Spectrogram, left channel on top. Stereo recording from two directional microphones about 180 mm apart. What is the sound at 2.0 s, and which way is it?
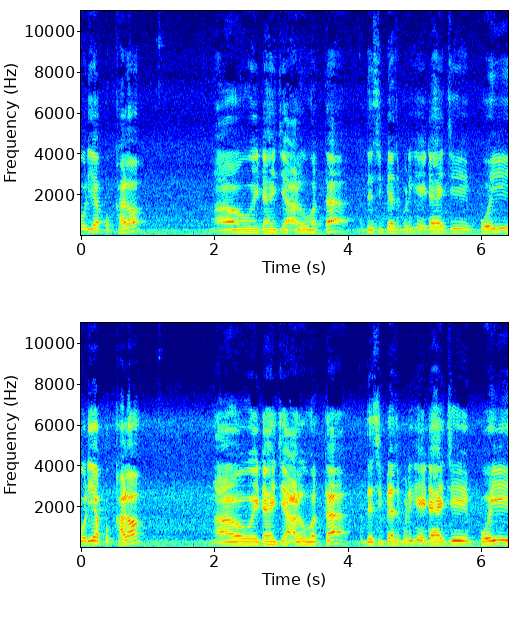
Speech, 10° right (ahead or behind).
